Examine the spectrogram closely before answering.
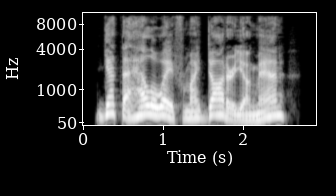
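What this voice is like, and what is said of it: Squeaky yelled voice. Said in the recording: “yelled in a disappointingly squeaky voice”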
